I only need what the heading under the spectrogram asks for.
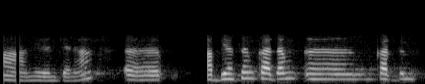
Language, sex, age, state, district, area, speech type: Sanskrit, female, 18-30, Kerala, Kozhikode, rural, conversation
